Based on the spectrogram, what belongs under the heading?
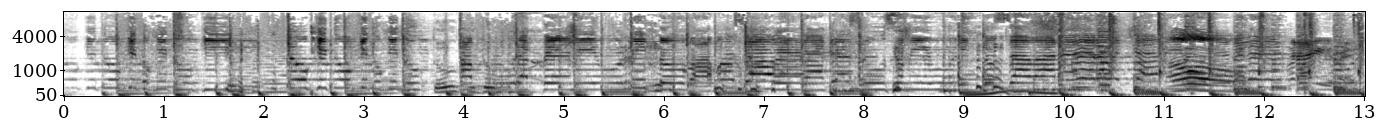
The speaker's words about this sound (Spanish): Entonces, eh, se atrevió un día a hacer un villancico que telita marinera.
